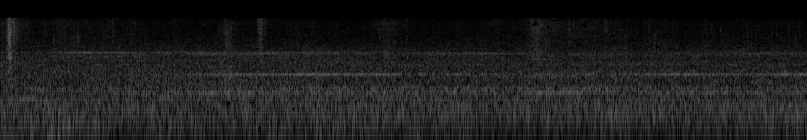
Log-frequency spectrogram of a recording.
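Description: Water laps gently outdoors.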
